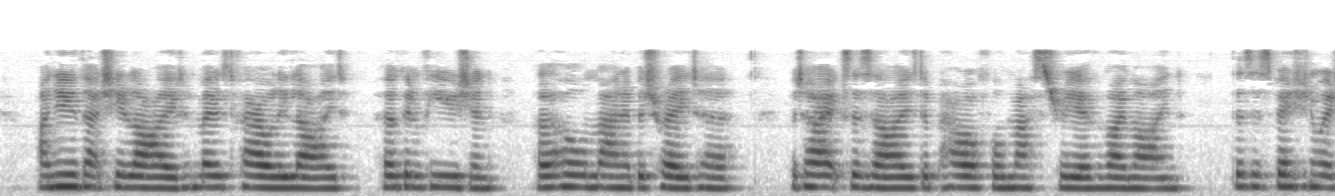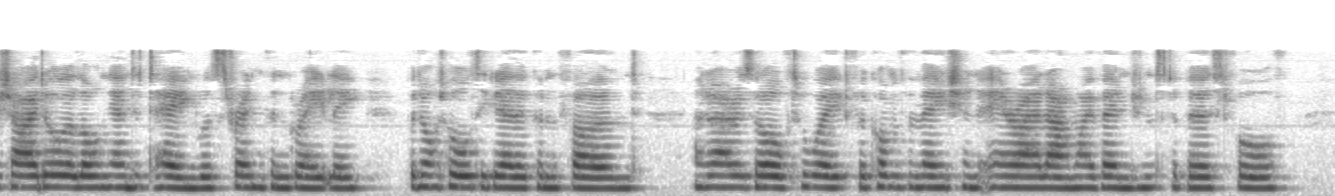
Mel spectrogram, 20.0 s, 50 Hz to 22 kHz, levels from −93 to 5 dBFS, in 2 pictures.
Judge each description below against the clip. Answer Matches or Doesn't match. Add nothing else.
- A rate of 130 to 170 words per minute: Matches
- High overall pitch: Matches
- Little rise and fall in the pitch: Matches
